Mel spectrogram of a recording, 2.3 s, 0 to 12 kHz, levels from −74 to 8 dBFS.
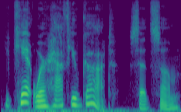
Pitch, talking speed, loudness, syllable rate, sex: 125 Hz, 210 wpm, -20 LUFS, 4.4 syllables/s, male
